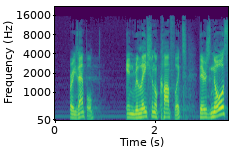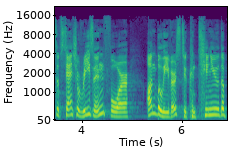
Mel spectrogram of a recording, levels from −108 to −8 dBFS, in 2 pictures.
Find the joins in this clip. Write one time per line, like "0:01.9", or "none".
none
